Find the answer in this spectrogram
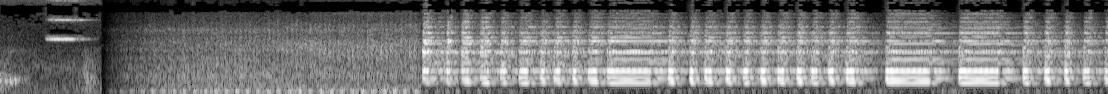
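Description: A vehicle horn sounding in long held blasts broken by a few brief gaps, coming in about three seconds in after a stretch of steady rushing street noise.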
